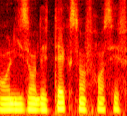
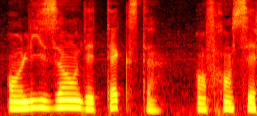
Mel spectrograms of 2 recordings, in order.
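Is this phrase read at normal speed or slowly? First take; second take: normal speed; slowly. First: The phrase is read at normal speed. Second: The phrase is read slowly.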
